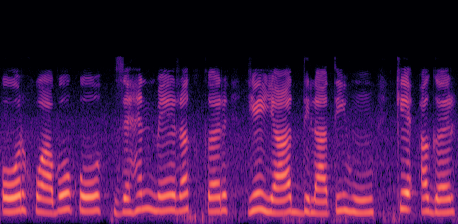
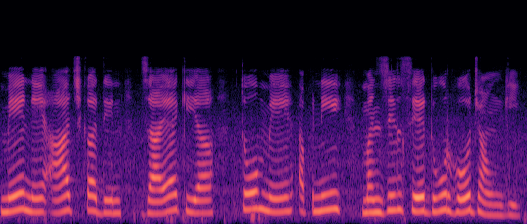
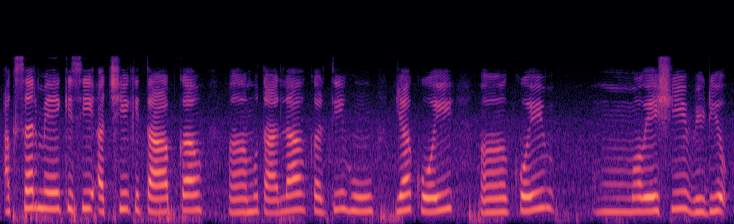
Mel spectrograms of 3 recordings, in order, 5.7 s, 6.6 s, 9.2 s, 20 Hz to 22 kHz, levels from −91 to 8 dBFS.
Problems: constant background noise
